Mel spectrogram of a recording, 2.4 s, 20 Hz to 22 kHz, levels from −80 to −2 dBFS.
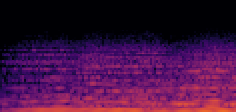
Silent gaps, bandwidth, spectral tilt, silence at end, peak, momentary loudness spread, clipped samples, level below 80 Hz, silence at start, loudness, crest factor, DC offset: none; 8.8 kHz; -7 dB/octave; 0 s; -20 dBFS; 6 LU; under 0.1%; -40 dBFS; 0 s; -36 LUFS; 14 dB; under 0.1%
